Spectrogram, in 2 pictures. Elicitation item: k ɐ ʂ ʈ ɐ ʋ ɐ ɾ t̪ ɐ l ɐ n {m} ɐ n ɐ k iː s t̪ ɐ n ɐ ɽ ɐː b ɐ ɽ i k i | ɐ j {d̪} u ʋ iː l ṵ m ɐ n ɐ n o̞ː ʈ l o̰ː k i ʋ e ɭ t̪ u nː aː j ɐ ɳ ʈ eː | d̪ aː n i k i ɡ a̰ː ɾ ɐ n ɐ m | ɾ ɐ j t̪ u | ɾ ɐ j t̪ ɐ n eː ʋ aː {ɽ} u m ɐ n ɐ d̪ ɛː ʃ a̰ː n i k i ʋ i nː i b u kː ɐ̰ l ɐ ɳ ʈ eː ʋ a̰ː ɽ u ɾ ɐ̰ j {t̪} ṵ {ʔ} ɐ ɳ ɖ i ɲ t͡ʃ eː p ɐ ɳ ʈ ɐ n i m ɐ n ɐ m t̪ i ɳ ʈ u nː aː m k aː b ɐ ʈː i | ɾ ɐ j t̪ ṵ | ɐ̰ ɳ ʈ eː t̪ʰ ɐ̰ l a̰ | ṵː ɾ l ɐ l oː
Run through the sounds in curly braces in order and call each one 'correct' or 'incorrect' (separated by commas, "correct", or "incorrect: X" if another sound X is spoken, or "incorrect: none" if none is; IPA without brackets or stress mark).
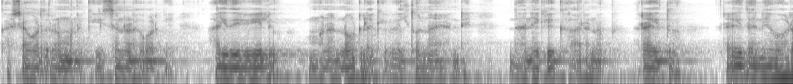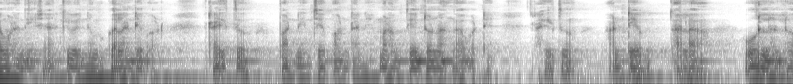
correct, correct, correct, correct, incorrect: p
